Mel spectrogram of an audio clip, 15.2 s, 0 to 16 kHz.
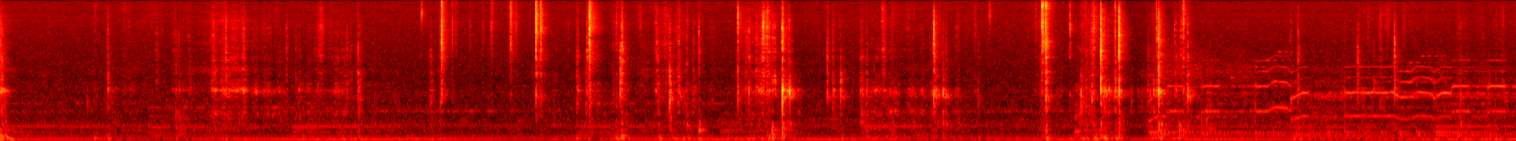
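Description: Scattered small clicks and creaks of hard plastic as a Logitech G930 headset's earcup housing is worked apart by hand, over quiet background music.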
